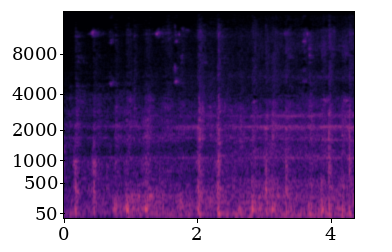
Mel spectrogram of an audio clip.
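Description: Avanti West Coast Class 805 bi-mode multiple unit arriving slowly into the terminus, its wheels clicking and knocking irregularly over rail joints and pointwork above a steady rolling rumble, with a faint steady high whine.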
